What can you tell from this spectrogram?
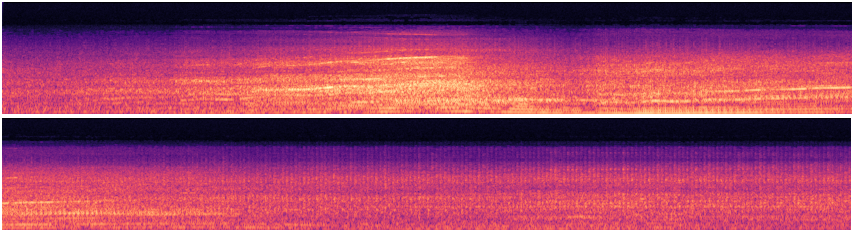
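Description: Motor vehicle passing close by a roadside, its engine growing louder with pitch rising, breaking off about five seconds in, then rising again as it moves away, over steady traffic noise.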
